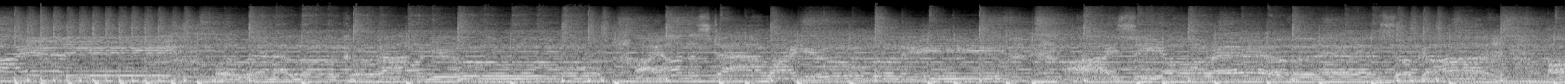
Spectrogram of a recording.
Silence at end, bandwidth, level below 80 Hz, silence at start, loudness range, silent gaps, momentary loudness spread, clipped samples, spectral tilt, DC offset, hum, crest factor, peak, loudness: 0 s; 17 kHz; -20 dBFS; 0 s; 1 LU; none; 2 LU; under 0.1%; -4.5 dB/octave; under 0.1%; none; 10 dB; 0 dBFS; -11 LUFS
